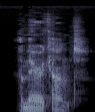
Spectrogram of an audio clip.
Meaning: An American, particularly one that is perceived as annoying
- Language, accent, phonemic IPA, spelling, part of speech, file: English, Australia, /əˈmɛɹ.ɪˌkʌnt/, Americunt, noun, En-au-Americunt.ogg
